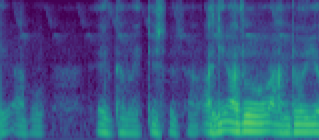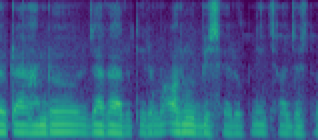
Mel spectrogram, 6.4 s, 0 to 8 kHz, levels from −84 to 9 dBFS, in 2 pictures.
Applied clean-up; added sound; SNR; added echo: none; none; none; none.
